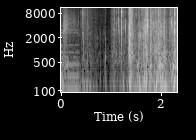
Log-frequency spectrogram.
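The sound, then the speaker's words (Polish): Crinkly rustling of a pink cosmetic bag stuffed with medicine packets, fairly loud, starting with a soft shuffle then building into dense, continuous crackling as the contents are handled. “To jest kosmetyczka, posłuchajcie, w kolorze różowym, e, która ma w sobie miliony leków.”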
